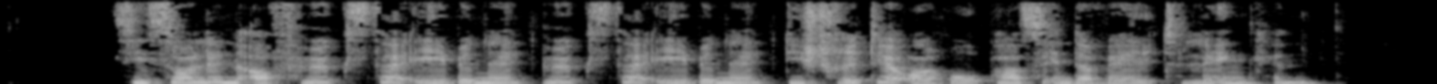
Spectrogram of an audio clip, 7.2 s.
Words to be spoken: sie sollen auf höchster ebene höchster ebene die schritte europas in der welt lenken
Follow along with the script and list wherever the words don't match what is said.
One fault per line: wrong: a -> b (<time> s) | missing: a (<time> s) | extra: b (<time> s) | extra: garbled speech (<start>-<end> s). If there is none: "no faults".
no faults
